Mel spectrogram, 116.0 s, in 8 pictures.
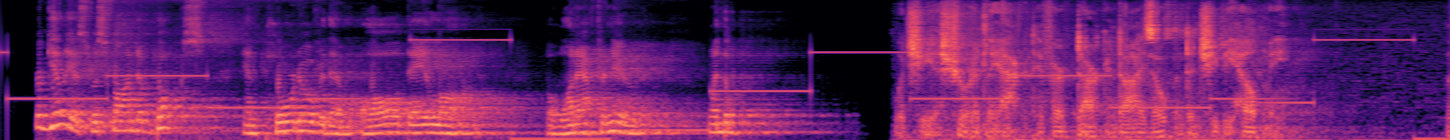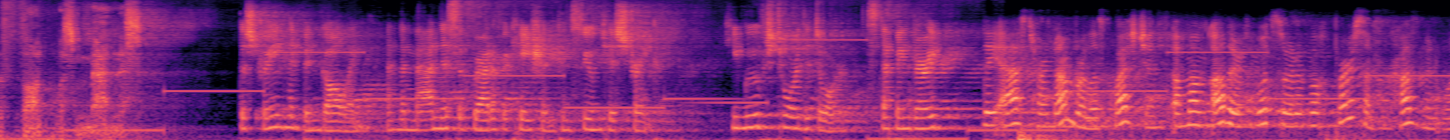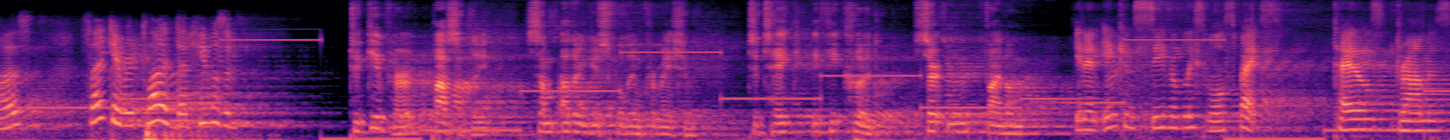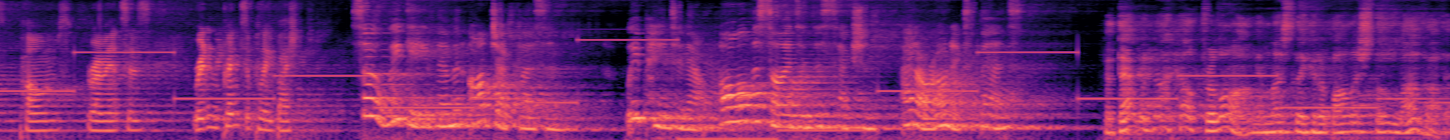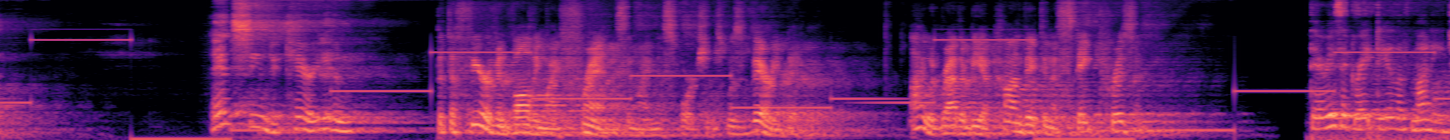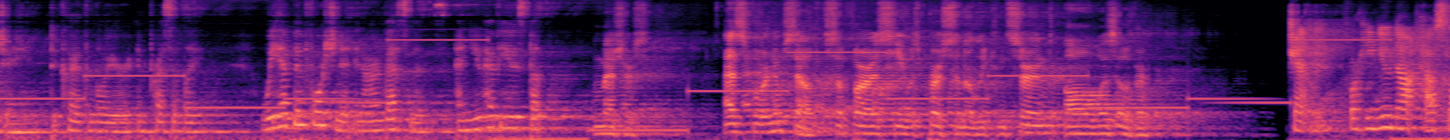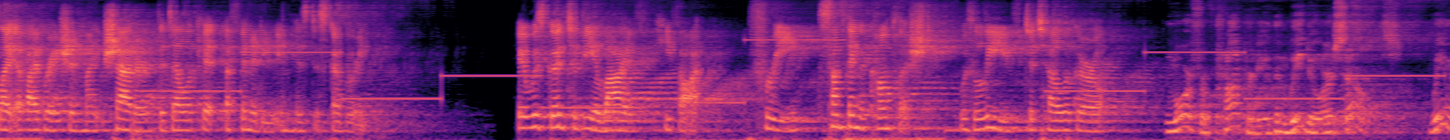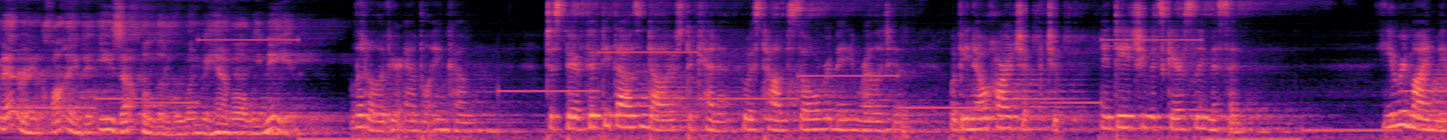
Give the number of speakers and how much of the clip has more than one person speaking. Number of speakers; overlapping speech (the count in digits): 10, no overlap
